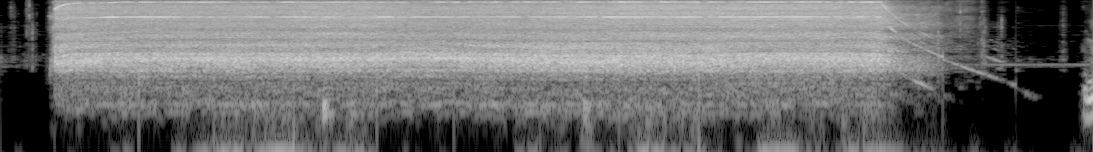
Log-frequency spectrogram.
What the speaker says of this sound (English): Okay, let's vacuum.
